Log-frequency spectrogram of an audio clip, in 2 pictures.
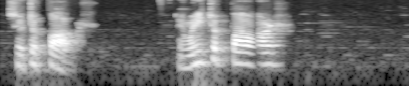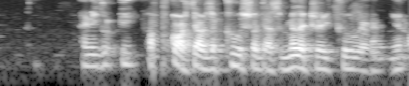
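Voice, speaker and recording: A filmmaker from Afghanistan recalls his early years in a calm, measured way. His voice sits at an ordinary middle pitch, and he often circles back and restarts his phrases. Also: poor audio. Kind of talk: personal recollection.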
